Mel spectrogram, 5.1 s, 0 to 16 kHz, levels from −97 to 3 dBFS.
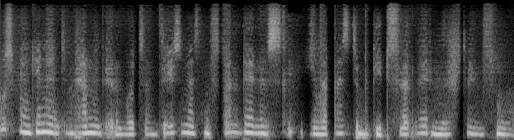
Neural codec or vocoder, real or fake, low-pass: codec, 44.1 kHz, 0.9 kbps, DAC; fake; 14.4 kHz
